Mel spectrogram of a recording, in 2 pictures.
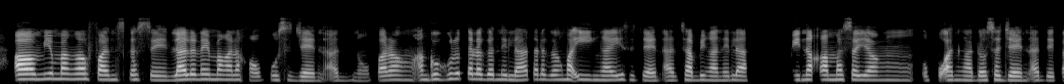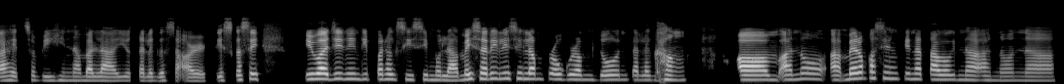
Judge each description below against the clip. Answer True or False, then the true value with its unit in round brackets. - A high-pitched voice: True (215 Hz)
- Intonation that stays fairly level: False (3.3 semitones)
